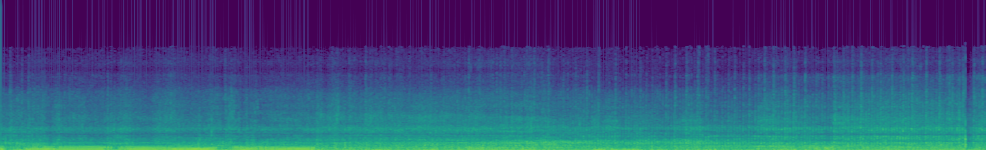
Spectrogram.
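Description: Wind rushes loudly past.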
